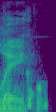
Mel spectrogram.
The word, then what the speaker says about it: Ole: It's His name's pronounced Ole. Olay.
